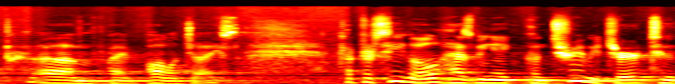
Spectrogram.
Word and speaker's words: Siegel: to baldomero and to everyone who pronounces my name correctly I'm not Steven Seagal and so let's make sure we correct that error um my thanks for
